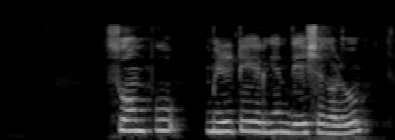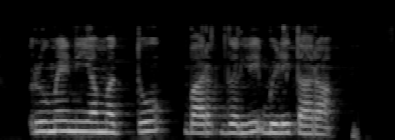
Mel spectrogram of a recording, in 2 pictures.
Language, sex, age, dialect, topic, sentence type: Kannada, female, 60-100, Central, agriculture, statement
